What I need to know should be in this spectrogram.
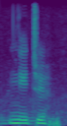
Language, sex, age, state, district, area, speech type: Hindi, female, 18-30, Madhya Pradesh, Harda, urban, read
